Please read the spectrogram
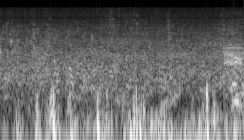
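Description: Shoreline ambience: small waves washing over shallow water, with an irregular low rumble of wind buffeting the microphone.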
